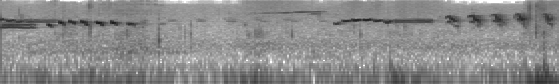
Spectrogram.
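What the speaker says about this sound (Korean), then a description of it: "이렇게 길 걷다 보면 참새 소리나 이렇게 막 소리들이 들리는데" Small birds, sparrows, chirping along a mountain path on an island, quick high twittering bursts at the start and again later, moderately near, over quiet outdoor background with no talking.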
